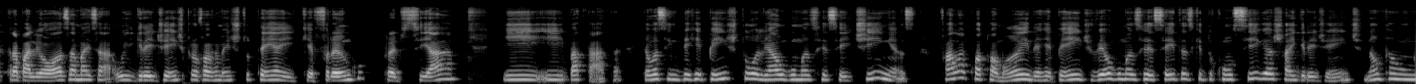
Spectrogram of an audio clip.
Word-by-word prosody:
trabalhosa 190 Hz, 0 st, +1 dB
mas 215 Hz, -1 st, +1 dB
a 210 Hz, -, -4 dB
o 200 Hz, -, -1 dB
ingrediente 200 Hz, 0 st, -2 dB
provavelmente 200 Hz, -2 st, -3 dB
tu 230 Hz, -, -9 dB
tem 220 Hz, -2 st, -1 dB
aí 185 Hz, -6 st, -3 dB
que 170 Hz, +2 st, -5 dB
é -, -, -5 dB
frango, 200 Hz, +10 st, +1 dB
para 190 Hz, -, +1 dB
desfiar, 190 Hz, +6 st, 0 dB, 0.5 s
e 215 Hz, 0 st, -1 dB
e -, -, -10 dB
batata. 215 Hz, -1 st, -6 dB, 0.2 s
Então 215 Hz, +1 st, -3 dB
assim 235 Hz, -1 st, +7 dB
de 235 Hz, -, -3 dB
repente 240 Hz, +3 st, -3 dB
tu 265 Hz, -, -4 dB
olhar 225 Hz, -3 st, +1 dB
algumas 220 Hz, -1 st, -1 dB
receitinhas, 225 Hz, +5 st, +2 dB, 0.2 s
fala 255 Hz, +6 st, -1 dB
com 285 Hz, -4 st, -3 dB
a -, -, +1 dB
tua 225 Hz, -5 st, -3 dB
mãe 205 Hz, +8 st, 0 dB
de 195 Hz, -3 st, -4 dB
repente, 210 Hz, +3 st, -3 dB
vê 230 Hz, +3 st, +2 dB
algumas 240 Hz, -2 st, 0 dB
receitas 230 Hz, +1 st, +3 dB
que 245 Hz, -, -8 dB
tu 240 Hz, 0 st, -12 dB
consiga 250 Hz, +3 st, +6 dB
achar 245 Hz, -3 st, -3 dB
ingrediente, 185 Hz, +1 st, -7 dB
não 220 Hz, +4 st, -3 dB
tão 235 Hz, -2 st, -1 dB
220 Hz, 180 wpm, -24 LUFS, 200-235 Hz, 0.5 s, assim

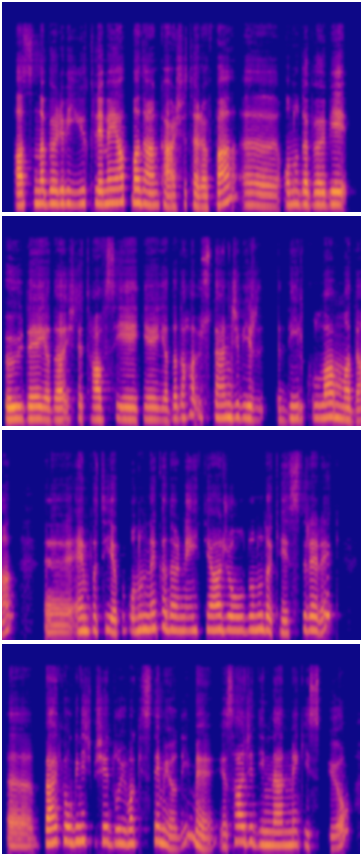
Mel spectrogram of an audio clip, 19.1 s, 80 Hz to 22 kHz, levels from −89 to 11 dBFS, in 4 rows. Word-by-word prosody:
Aslında, 185 Hz, +3 st, +3 dB
böyle, 205 Hz, 0 st, +2 dB
bir 205 Hz, -, 0 dB
yükleme 200 Hz, +1 st, +1 dB
yapmadan 215 Hz, -4 st, +4 dB
karşı 165 Hz, 0 st, +1 dB
tarafa, 170 Hz, +6 st, +3 dB
eee, 175 Hz, -3 st, -2 dB
onu 195 Hz, 0 st, -3 dB
da, 190 Hz, -1 st, +3 dB
böyle, 185 Hz, 0 st, +2 dB
bir 195 Hz, -1 st, +4 dB, 0.2 s
öğüde 185 Hz, +1 st, +4 dB
ya 180 Hz, -2 st, +3 dB
da, 175 Hz, 0 st, +4 dB
işte, 180 Hz, +1 st, -8 dB
tavsiyeye 180 Hz, 0 st, 0 dB
ge 180 Hz, +1 st, -9 dB
ya 175 Hz, -1 st, -3 dB
da 190 Hz, 0 st, -2 dB
daha 205 Hz, +5 st, -4 dB
üstenci 205 Hz, -1 st, -2 dB
bir 190 Hz, -3 st, -2 dB, 0.3 s
dil 190 Hz, -1 st, -4 dB
kullanmadan, 195 Hz, 0 st, +1 dB, 0.4 s
eee, 95 Hz, -, -4 dB, 0.3 s
empati 215 Hz, +2 st, -1 dB
yapıp 215 Hz, +3 st, -3 dB
onun 225 Hz, +2 st, 0 dB
ne 250 Hz, +1 st, 0 dB
kadarına 230 Hz, -4 st, -2 dB
ihtiyacı 225 Hz, +1 st, 0 dB
olduğunu 225 Hz, +2 st, -2 dB
da 225 Hz, -4 st, +3 dB
kestirerek, 230 Hz, -, -2 dB, 0.3 s
eee 100 Hz, -1 st, -3 dB, 0.2 s
belki 245 Hz, +3 st, +6 dB
o 255 Hz, -1 st, +4 dB
gün 260 Hz, +1 st, +1 dB
hiçbir 265 Hz, -3 st, -5 dB
şey 260 Hz, -3 st, -2 dB
duymak 235 Hz, 0 st, -2 dB
istemiyor 230 Hz, -8 st, -3 dB
değil 350 Hz, -, -11 dB
mi? 195 Hz, -, -3 dB
Ya, 190 Hz, -, -9 dB
sadece 260 Hz, -3 st, 0 dB
dinlenmek 210 Hz, 0 st, -2 dB
istiyor. 195 Hz, -, -7 dB
200 Hz, 155 wpm, -22 LUFS, 185-225 Hz, 0.4 s, belki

